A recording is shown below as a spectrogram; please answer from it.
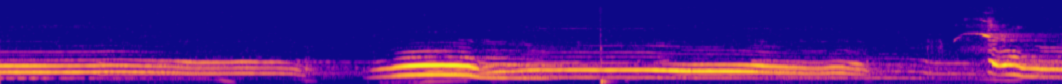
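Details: Wolves in Iran howl together, several long, smooth voices overlapping, rising and falling at different pitches, in a collective howl alongside a lone wolf's howl.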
